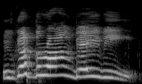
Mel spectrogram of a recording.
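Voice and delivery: high, loud panicked shout; alarmed shout. Acted. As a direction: shout it in dismay. Parents panic over wrong baby.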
